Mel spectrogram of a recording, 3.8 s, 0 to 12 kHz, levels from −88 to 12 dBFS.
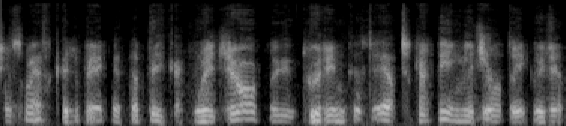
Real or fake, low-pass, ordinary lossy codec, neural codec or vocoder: fake; 10.8 kHz; AAC, 48 kbps; codec, 24 kHz, 1.5 kbps, HILCodec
